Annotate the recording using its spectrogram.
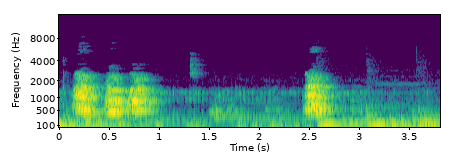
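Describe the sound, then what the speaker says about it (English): A dog barks in the background indoors: a quick run of three barks, a pause, then one more, with low murmuring noise between. "you can hear the dog in the background"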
